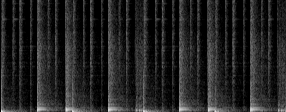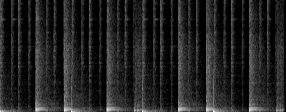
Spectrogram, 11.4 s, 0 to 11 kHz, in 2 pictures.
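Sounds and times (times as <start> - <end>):
drum in a drum chamber: 0.0 - 11.4.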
